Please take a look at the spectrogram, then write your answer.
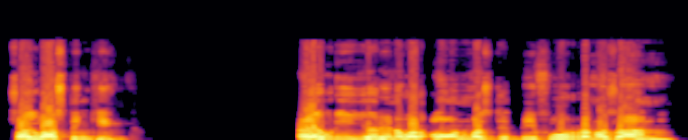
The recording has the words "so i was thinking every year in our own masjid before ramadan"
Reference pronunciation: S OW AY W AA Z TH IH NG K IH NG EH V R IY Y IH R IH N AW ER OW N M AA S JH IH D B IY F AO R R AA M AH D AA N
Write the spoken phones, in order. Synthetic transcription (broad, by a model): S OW AY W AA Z T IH NG K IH NG EH V R IY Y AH R IH N AW ER OW N M AA S JH IH D B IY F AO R R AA M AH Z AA N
